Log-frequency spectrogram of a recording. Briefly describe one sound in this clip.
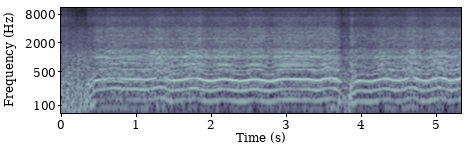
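A race car engine roars loudly from close by, revving up and down.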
